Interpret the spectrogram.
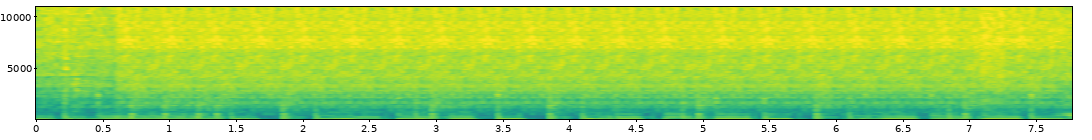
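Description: Chunks of soaked salt cod frying in hot oil in a skillet, a steady sizzle.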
